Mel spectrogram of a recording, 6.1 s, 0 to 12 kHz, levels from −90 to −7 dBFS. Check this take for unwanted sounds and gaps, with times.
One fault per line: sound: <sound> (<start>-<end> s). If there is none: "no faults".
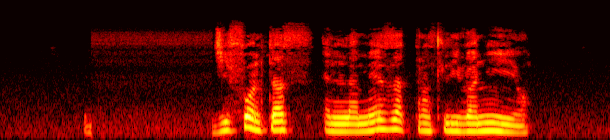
no faults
